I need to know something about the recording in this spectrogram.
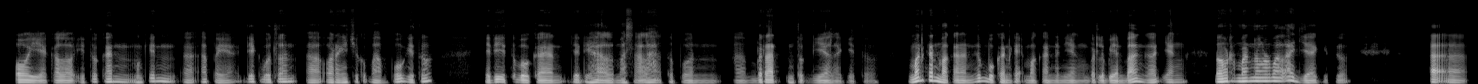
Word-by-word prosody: Oh, 105 0 +5
ya, 90 -3 +3
kalau 90 -1 +1
itu 125 - -7
kan 125 0 +3 0.2
mungkin, 135 +6 -2
eee, 95 -2 -5
apa 115 - -8
ya, 90 +1 -3
dia 125 -1 -2
kebetulan, 125 +5 -1
eee, 100 0 0
orang 100 - +1
yang - - -11
cukup - - -8
mampu, 90 +7 -8
gitu, 105 +7 -2 0.6
jadi, 120 - +2
itu - - -11
bukan 95 -1 +2
jadi 105 0 -1
hal 95 - +3
masalah 95 +2 -2
ataupun, 85 -2 -7 0.2
eee, 85 -1 -7
berat 100 +3 +3
untuk 95 - -5
dia 90 0 0
lah, 80 - -5
gitu. - - -14 0.3
Cuman 145 - +7
kan 185 - +6
makanan 95 -2 +2
itu 145 - +1
bukan 100 -10 +1
kayak - - -1
makanan 85 -1 -4
yang 85 -1 -5
berlebihan 90 -1 0
banget, 110 -6 +3
yang 105 +3 -4 0.2
normal-normal 150 +4 +5
aja, 90 - 0
gitu. - - -10 0.8
Heeh, 95 -2 +3
100 Hz, 185 wpm, -25 LUFS, 90-120 Hz, 0.8 s, Cuman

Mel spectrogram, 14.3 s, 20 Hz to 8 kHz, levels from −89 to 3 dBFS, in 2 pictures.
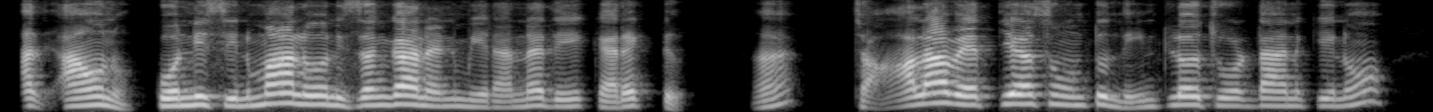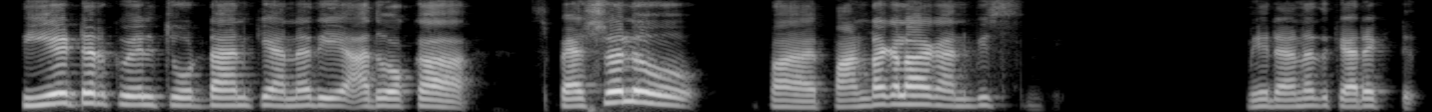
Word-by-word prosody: అది 195 - -5
అవును. 210 -2 +2 0.2
కొన్ని 200 +3 +4
సినిమాలు 235 +6 +5
నిజంగానండి 210 -1 +3
మీరన్నది 175 +3 -4 0.2
కరెక్టు. 185 +5 -3 0.5
ఆ! - - -4 0.4
చాలా 260 +2 +5
వ్యత్యాసవుంటుంది 230 -4 0
ఇంట్లో 215 +6 -3
చూడ్డానికినూ, 195 +1 -4 0.5
థియేటర్‌కి 255 +3 +2
వెళ్లి 225 -1 -3
చూడడానికి 205 0 -2
అన్నది 200 +1 -3
అది 190 +2 -3
ఒక 190 +1 -11 0.6
స్పెషలూ 280 +10 +3 0.6
ప - - -4 0.3
పండగలాగనిపిస్తుంది. 210 - -1 1.1
మీరన్నది 185 +2 -6
కరెక్టు. 190 +2 -4
205 Hz, 95 wpm, -19 LUFS, 190-225 Hz, 1.1 s, సినిమాలు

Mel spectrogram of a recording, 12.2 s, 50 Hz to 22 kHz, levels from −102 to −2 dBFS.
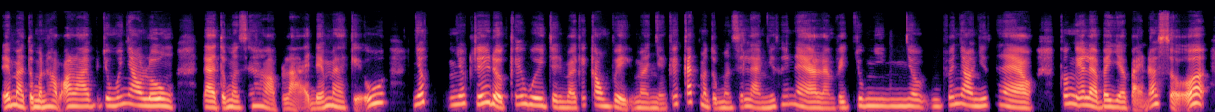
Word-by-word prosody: để 190 - +4
mà 225 -3 +3
tụi - - +1
mình 180 -1 +3
học 195 - 0
online 205 0 +2
chung 220 -1 0
với 240 +4 -2
nhau 245 -5 +1
luôn, 215 -2 +6 0.3
là 180 -2 +4
tụi 180 - -1
mình 180 -2 0
sẽ 195 +5 -9
họp 205 -4 -3
lại 145 0 -4
để 155 +2 0
mà, 215 -5 +1
kiểu, 300 +6 +1 0.3
nhất 290 +5 +2 0.2
nhất 265 +4 -2
trí 275 +4 +4
được 260 - +6
cái 260 - -3
quy 240 -4 +4
trình 180 -4 -3
và 165 -1 -1
cái 230 - -11
công 220 -3 +2
việc 185 -9 +1
mà 165 0 -3
những 155 -3 -6
cái 265 - -7
cách 325 +1 -1
mà 215 - -2
tụi 150 - -6
mình 160 -1 -4
sẽ 185 +3 -10
làm 200 -6 -3
như 175 - -2
thế 260 - -9
nào, 200 -11 +1
làm 155 -1 -4
việc 170 +1 -4
chung 215 -1 -1
nh 210 -1 -1
như 205 -2 -1 0.2
với 245 - -3
nhau 245 -5 +1
như 210 +1 +1
thế - - -12
nào. 175 -8 +3 0.3
Có 275 - 0
nghĩa 250 -4 +2
là 220 -6 +4
bây 195 +2 +2
giờ 175 -2 +1
bạn - - -3
đó - - +1
sửa, 295 +1 +4
210 Hz, 295 wpm, -22 LUFS, 175-240 Hz, 0.3 s, luôn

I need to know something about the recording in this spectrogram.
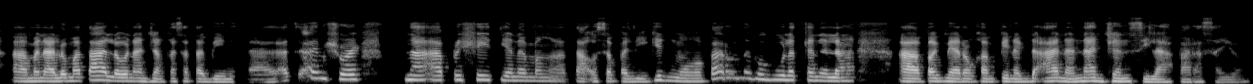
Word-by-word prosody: ah, 145 -1 +2
manalo 150 +1 +5
matalo 165 -1 +4
nandiyan 140 -3 0
ka 140 - -6
sa 145 - -6
tabi 125 -1 -2
nila 120 -1 -14 0.3
at - - -16 0.2
I'm 285 -1 -1
sure 230 -2 +2 0.5
na-a-appreciate 210 0 +1
yan 180 -1 -2
ng 175 - -5
mga 165 - -7 0.2
tao - - -2
sa 145 - -2
paligid 135 +7 -3
mo 140 -3 -3
parang 295 - -3
nagugulat 215 -6 -1
ka 185 -1 0
nalang, 165 -1 +1 0.5
ah, 135 -1 +8
'pag 145 +1 +3
meron 135 -1 +2
kang 135 -1 0
pinagdaanan 140 +1 +1
nandiyan 145 -2 +2
sila 120 -4 -1
para 115 +1 -7
sayo. 110 -2 -14
150 Hz, 155 wpm, -21 LUFS, 135-200 Hz, 0.5 s, ah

